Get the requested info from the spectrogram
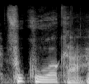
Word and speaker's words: Fukuoka: Und zwar in die japanische Stadt Fukuoka.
